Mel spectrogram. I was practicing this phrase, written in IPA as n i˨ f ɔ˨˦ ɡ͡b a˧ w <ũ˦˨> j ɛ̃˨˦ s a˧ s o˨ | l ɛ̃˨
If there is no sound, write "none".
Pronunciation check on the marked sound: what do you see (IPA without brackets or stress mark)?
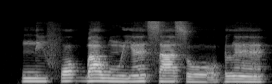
ũ˨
